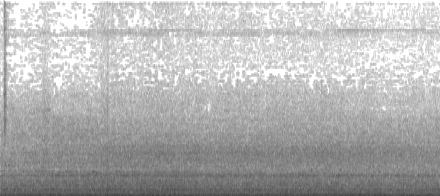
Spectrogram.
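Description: Steady noise inside a car's cabin as the car creeps slowly into an automatic car wash bay, with no separate events.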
